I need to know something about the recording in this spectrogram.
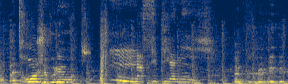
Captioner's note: whip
